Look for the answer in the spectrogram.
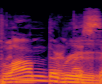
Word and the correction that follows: Flamme Rouge: Flamme Rouge.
